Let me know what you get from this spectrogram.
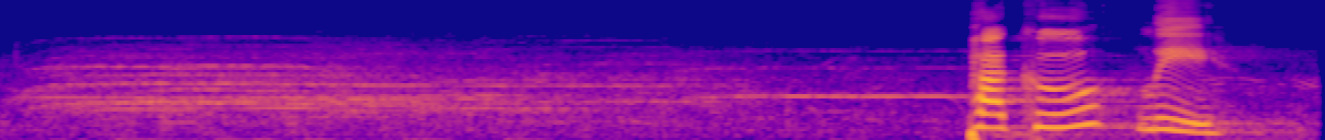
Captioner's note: cheers and applause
